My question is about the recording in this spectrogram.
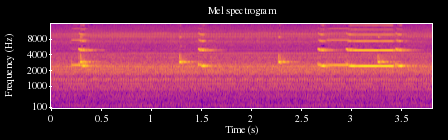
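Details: Refrigerant leak detector test on a CFC reference leak: high-pitched chirps a second apart speeding up into a solid held tone; the detector is picking up the leak.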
